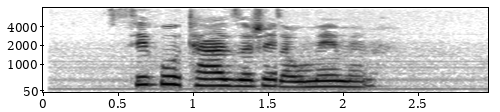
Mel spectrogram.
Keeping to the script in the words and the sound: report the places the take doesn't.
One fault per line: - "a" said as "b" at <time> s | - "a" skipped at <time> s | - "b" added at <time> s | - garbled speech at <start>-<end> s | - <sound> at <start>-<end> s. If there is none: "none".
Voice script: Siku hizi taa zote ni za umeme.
- "hizi" skipped at 0.9 s
- "ni" skipped at 1.6 s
